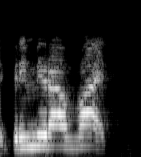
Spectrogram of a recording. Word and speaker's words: примировать: Примировать правильное ударение. Я настаиваю, чтобы все запомнили, примировать.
